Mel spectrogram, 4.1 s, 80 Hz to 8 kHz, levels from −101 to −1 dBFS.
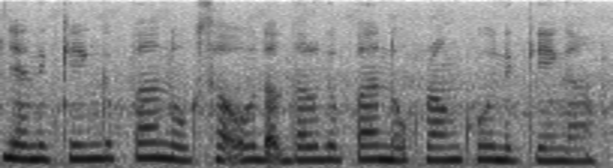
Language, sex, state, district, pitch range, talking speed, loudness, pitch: Garo, female, Meghalaya, South Garo Hills, 225-240 Hz, 90 wpm, -16 LUFS, 230 Hz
